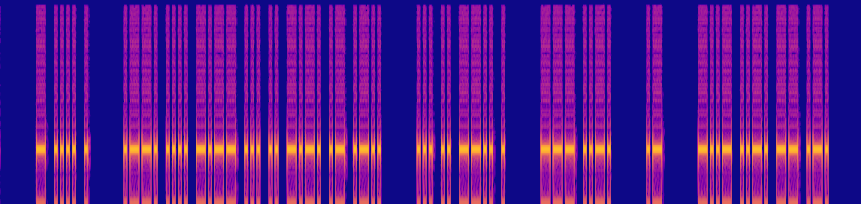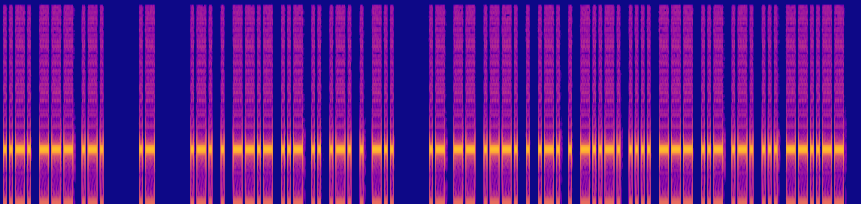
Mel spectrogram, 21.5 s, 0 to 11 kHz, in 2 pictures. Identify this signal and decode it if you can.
Morse code, heard as a keyed tone, about 32 wpm, 800 Hz. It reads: THE PHYSICAL SIZE OF A XFMR FOR A REQUIRED AMPERE/HOURS,
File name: Technical Subjects / Technical Subjects-mp3s / Sw Pwr Sup @30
